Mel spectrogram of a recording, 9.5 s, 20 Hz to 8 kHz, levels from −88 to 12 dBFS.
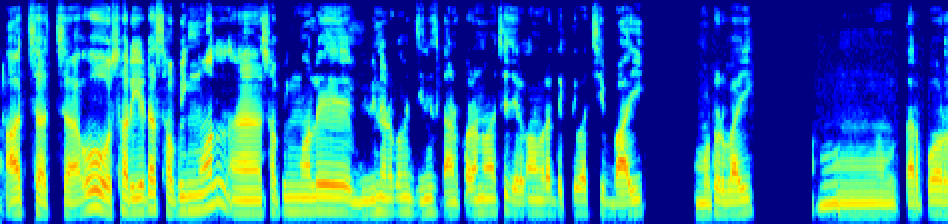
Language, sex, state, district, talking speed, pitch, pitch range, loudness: Bengali, male, West Bengal, Paschim Medinipur, 150 wpm, 125 Hz, 120-140 Hz, -20 LUFS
